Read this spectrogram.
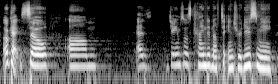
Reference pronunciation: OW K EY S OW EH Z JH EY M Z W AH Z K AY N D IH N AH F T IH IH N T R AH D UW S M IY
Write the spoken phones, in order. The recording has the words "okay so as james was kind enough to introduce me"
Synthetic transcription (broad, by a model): OW K EY S OW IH Z JH EY M Z W AH Z K AY N D IH N AH F T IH IH N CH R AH D UW S M IY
